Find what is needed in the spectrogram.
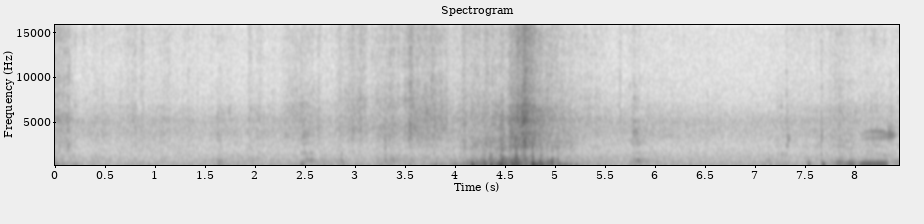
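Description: Plants and dry leaves rustling and brushing against the sewer inspection camera head as it is moved through a garden bed, loudest in one brief burst about halfway through, over a steady low hiss.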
